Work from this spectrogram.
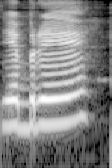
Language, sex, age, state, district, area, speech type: Nepali, female, 45-60, West Bengal, Jalpaiguri, urban, read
